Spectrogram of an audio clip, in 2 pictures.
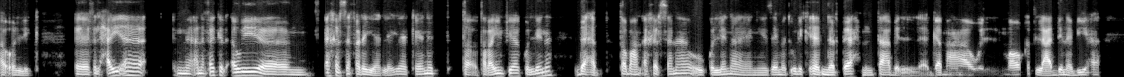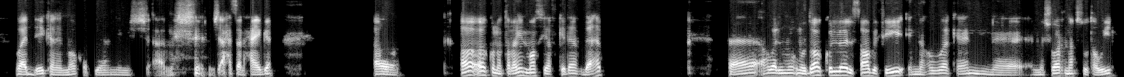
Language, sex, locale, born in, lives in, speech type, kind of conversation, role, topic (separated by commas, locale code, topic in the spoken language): Arabic, male, ar-EG, Egypt, Egypt, conversation, podcast, guest, إيه أكتر موقف ضحك حصل لك في السفر ومش ممكن تنساه؟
